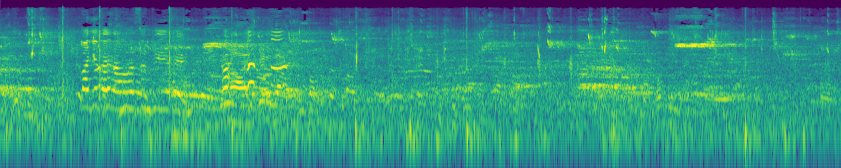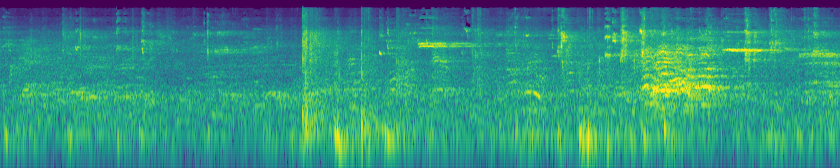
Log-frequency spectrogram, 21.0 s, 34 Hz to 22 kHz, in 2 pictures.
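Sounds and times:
players' voices and calls: 0.0s - 21.0s.

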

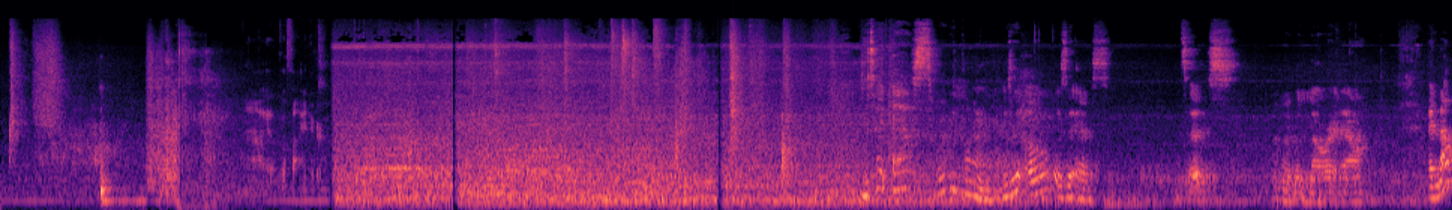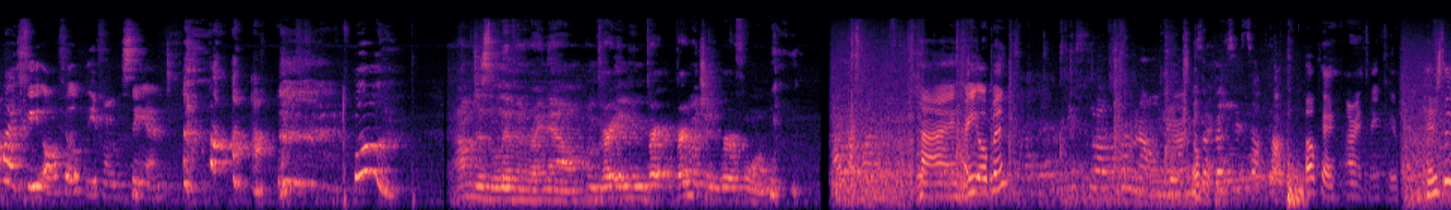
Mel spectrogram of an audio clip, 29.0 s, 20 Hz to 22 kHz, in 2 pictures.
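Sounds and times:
elevator running: 0.8s - 17.8s
woman laughing: 16.3s - 18.3s.

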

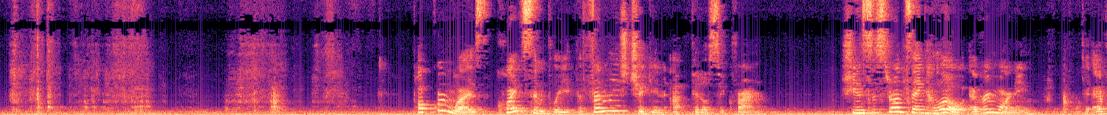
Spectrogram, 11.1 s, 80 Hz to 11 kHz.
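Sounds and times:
book pages rustling: 0.0s - 3.7s, 10.5s - 10.9s
low room hum: 0.0s - 11.0s.

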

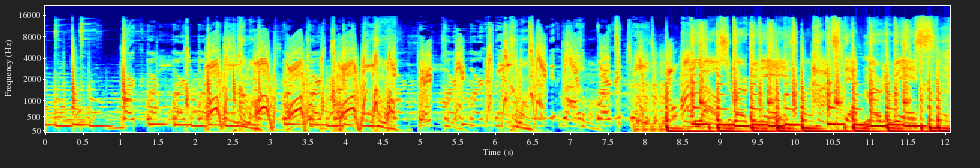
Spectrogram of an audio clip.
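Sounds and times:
music playing: 0.0s - 6.6s, 7.7s - 12.0s
vinyl scratching on a turntable: 1.0s - 9.8s.

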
